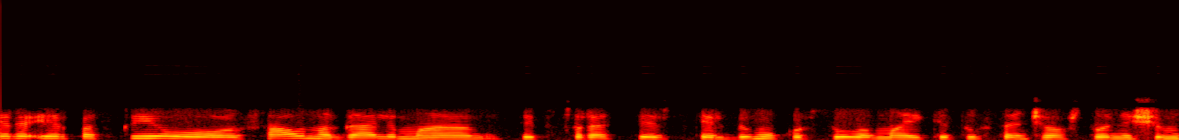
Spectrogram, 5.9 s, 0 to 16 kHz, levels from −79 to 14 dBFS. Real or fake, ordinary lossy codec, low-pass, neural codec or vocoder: real; MP3, 64 kbps; 14.4 kHz; none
